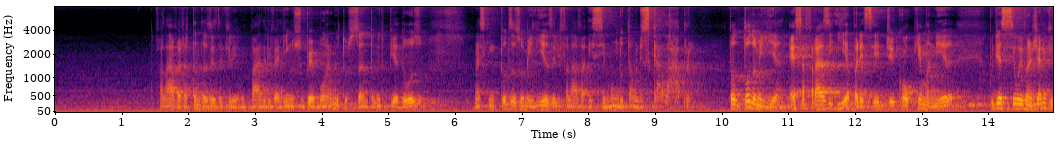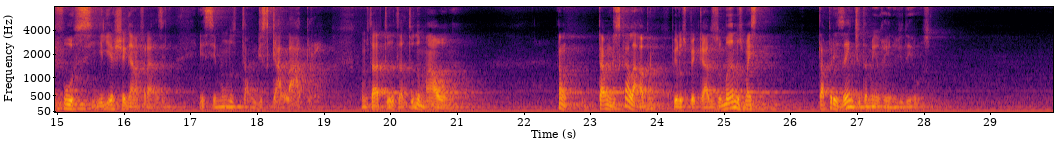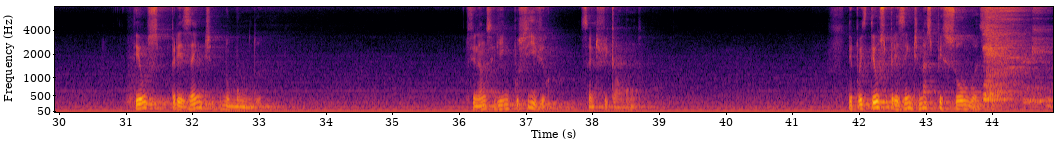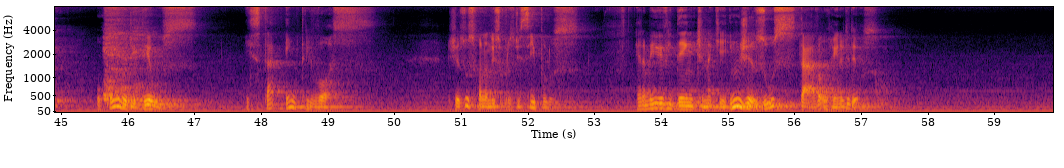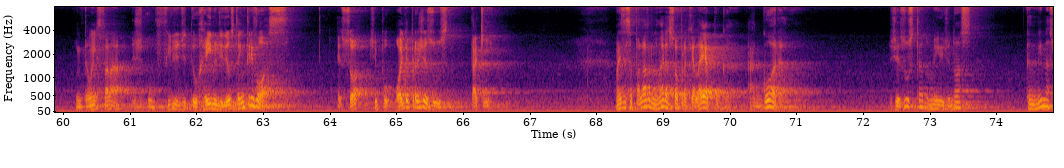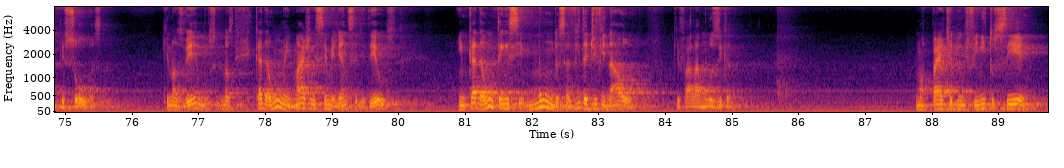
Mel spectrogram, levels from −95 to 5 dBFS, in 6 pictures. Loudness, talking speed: -22 LUFS, 125 wpm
